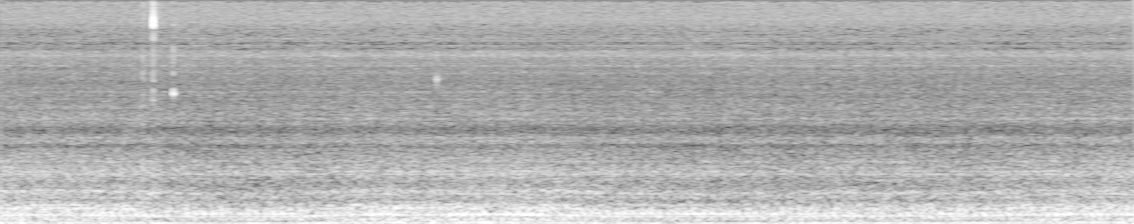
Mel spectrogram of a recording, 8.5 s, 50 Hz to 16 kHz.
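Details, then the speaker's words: Mercedes SLK 350 R171 petrol with a rough, uneven idle that sags and recovers yet runs fine under throttle. The owner suspects a misfire from the ignition coils or a spark plug; faulty coil is the finding. "okay so i can feel it more than you can see it but the idle is just all over the place it's struggling to keep itself afloat there"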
